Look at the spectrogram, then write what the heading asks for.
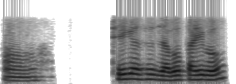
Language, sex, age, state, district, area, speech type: Assamese, male, 18-30, Assam, Lakhimpur, rural, conversation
